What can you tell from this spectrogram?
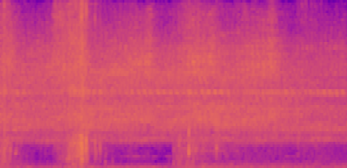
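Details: Gareng pung cicada calling: a steady, hissing high-pitched drone runs without a break throughout, with faint rustles and scattered clicks underneath.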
